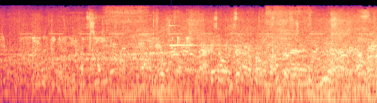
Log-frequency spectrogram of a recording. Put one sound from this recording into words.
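Many men's and women's voices talk over one another, growing steadily louder.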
